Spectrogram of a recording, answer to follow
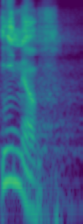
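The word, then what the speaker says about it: enough: तो तो इन दोनों के मिला के बनेगा इनफ।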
